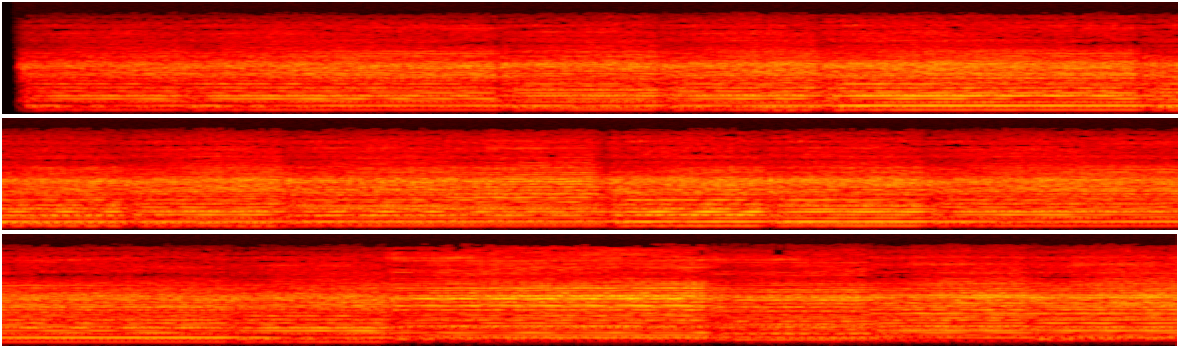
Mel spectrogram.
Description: cello quartet

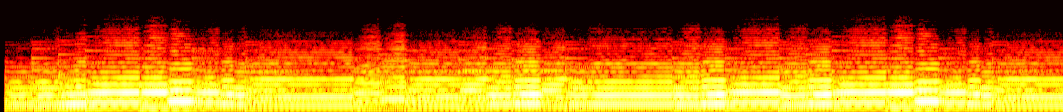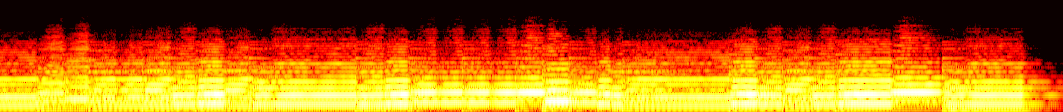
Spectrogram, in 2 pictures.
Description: christ is coming, french horn

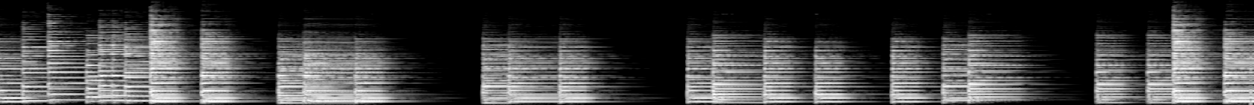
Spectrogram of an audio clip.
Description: Tuba

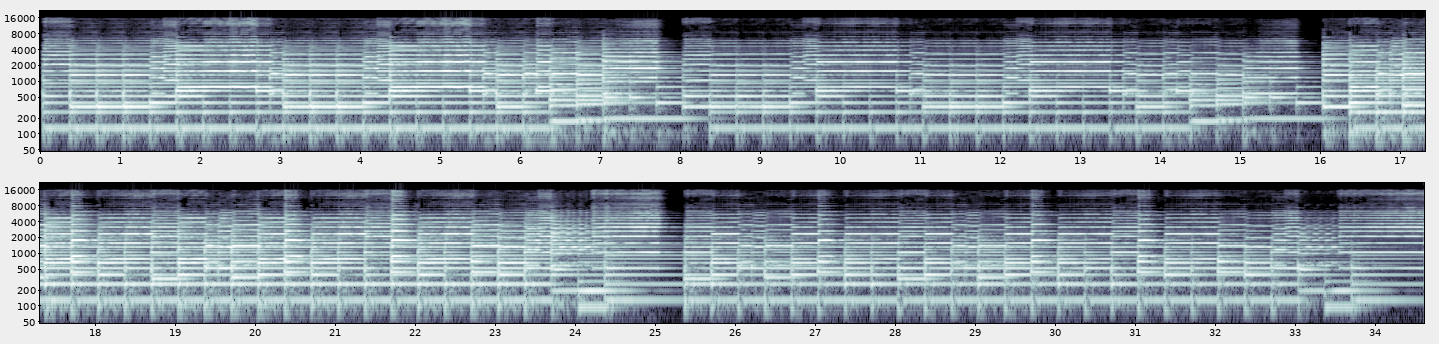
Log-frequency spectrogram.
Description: vivaldi spring, oboe

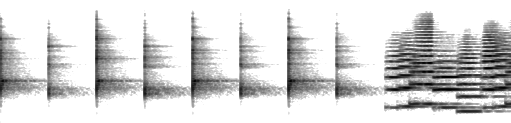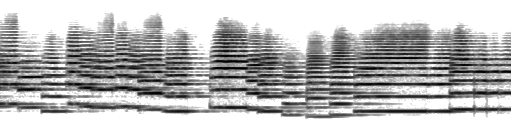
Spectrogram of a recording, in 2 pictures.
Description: grand old duke trumpet duet

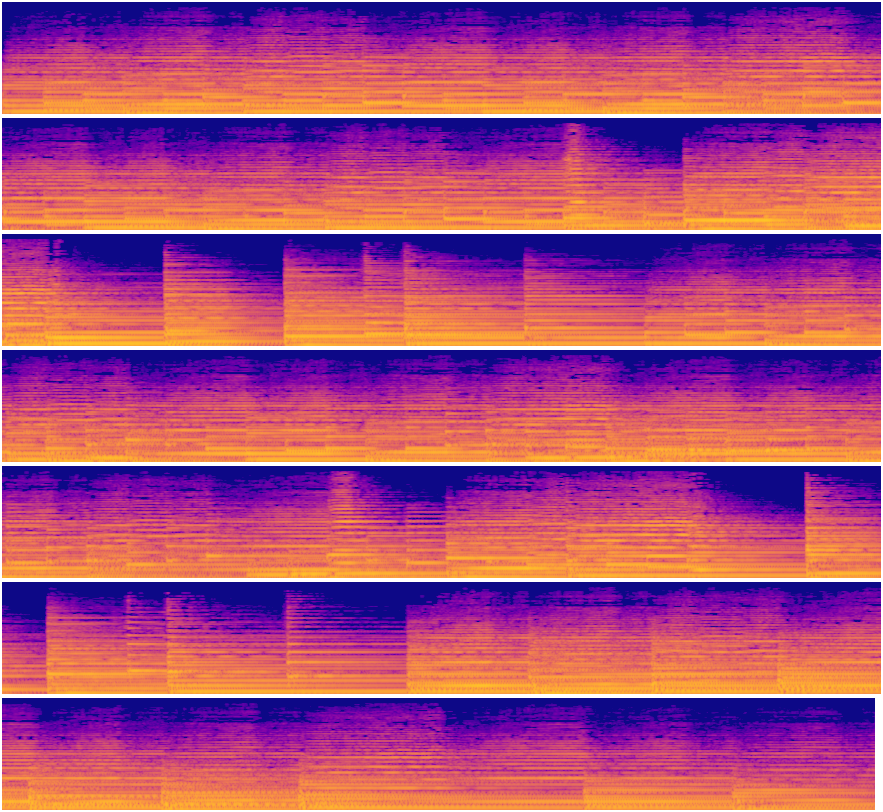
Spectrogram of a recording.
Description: viola

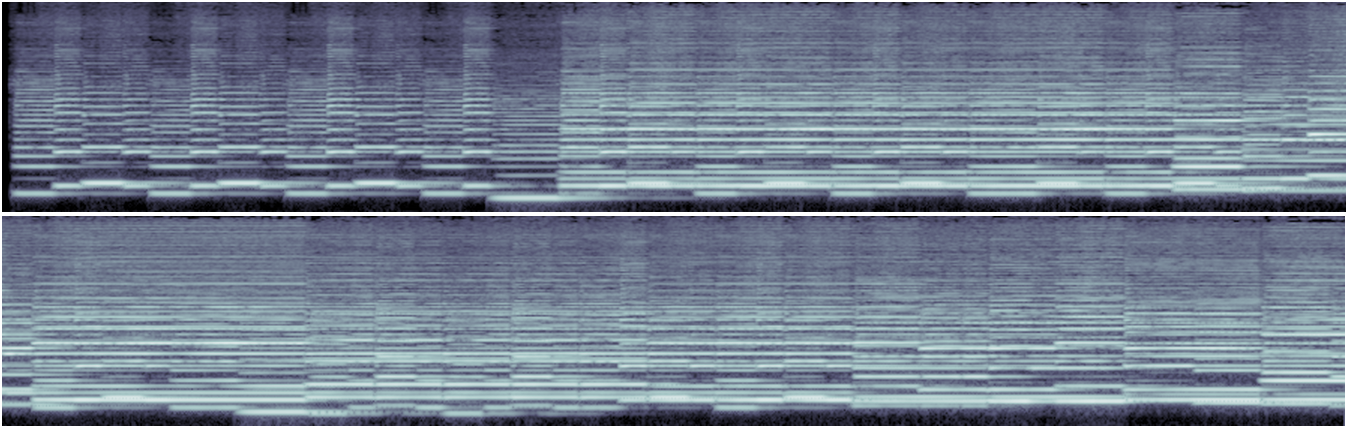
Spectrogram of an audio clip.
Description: jingle bells boogies, clarinet quartet

